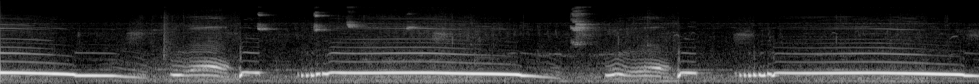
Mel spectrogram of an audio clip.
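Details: Repeated calling from a male collared dove (puter), meant to get other doves cooing: long level tonal coos about two seconds each that droop at the end, linked by short, broken rising notes.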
